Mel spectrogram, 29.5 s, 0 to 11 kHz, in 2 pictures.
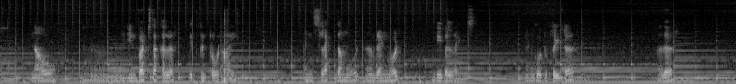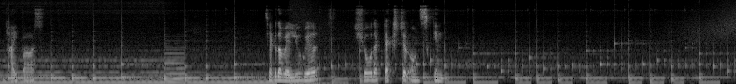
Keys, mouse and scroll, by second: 3.8 ctrl+click, 4.3 ctrl+i, 6.0 click, 8.8 click, 14.7 click, 17.6 click, 23.9 click.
